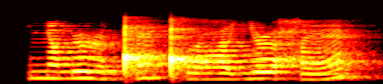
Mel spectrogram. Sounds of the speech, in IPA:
ɲ ɑ̃ ŋ ə˞ ɭ ə̃ ǃʼ ɛ̃ ǃʰ o ʕ ʌ ʎ ə˞ ħ ɛ̃

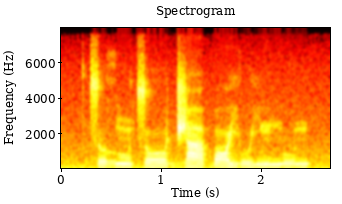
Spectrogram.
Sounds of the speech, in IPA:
t͡s ʊ˨ ɣ ũ˨ t͡s oː˦ d͡ʒ a˦˨ ɓ ɔ˦ j u˨ j ĩ˨ ŋ u˦ n

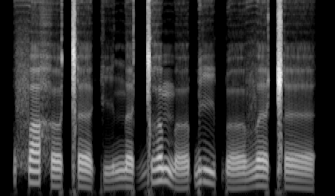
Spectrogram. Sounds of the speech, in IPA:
f a˥ h œ˧ ǀ ɛ˧˩ k i˩˧ n̪ ɛ˧˩ ɡ͡ǀ œ˥ m œ˩˧ ɓ i˥˧ ɓ œ˩˧ v ɛ˥˧ ǁ ɛ˧˩

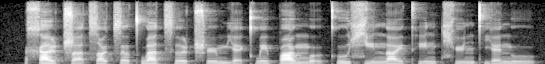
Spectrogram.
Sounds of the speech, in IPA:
x a˥˩ ɪ̯ ʈ͡ʂ ä̰˨˩ t͡s ɑ˦ ʊ̯ t͡s ɤ˧˥ t̪ʰ w ä˥˩ t͡sʰ ɹ̩˧˥ ʈ͡ʂʰ ɻ̩˧˥ m j ɛ̰˨˩ kʰ w e˦ ɪ̯ p ɑ˥˩ ʊ̯ m o̰˨˩ ʊ̯ kʰ u˥ ɕ i˥ n̪ a˧˥ ɪ̯ t̪ʰ i˥˩ n t͡ɕʰ y˥ n t̪ʰ j ɛ˧˥ n̪ u˥˩

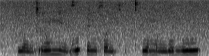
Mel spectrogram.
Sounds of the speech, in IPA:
w ẽ ɡ r ũ mʲ ẽ ɡ u h e n χʷ e n kʷʰ ɘ kʷʰ ɛ m ɘ ŋ u ɦ u

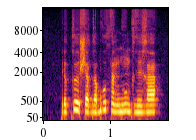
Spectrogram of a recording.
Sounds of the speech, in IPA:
ɾ ø k ø ʃ a ɡ a b u θ ã ŋ ɡ ũ ɡʱ e ɣ a

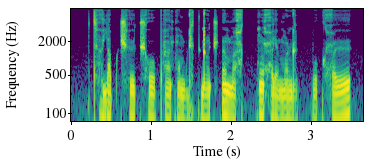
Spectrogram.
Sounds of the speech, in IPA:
tʰ ə̤ j a p t͡ʃʰ ø t͡ʃʰ o pʰ ã k ɔ̃ b ɖ ɛ̤ k ɖ õ t͡ʃʼ ə̃ m ã ħ kː ũ ħ j ɛ m ɔ̃ ɖ ø pː o k ħ ø

